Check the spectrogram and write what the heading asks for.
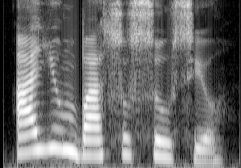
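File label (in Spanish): hay un vaso sucio, Spanish, female, slow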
